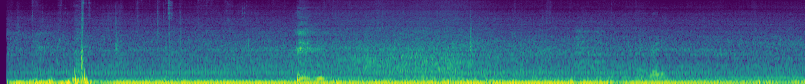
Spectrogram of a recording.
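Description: A steady low engine hum, as of a vehicle idling nearby, with a few knocks about a second in.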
